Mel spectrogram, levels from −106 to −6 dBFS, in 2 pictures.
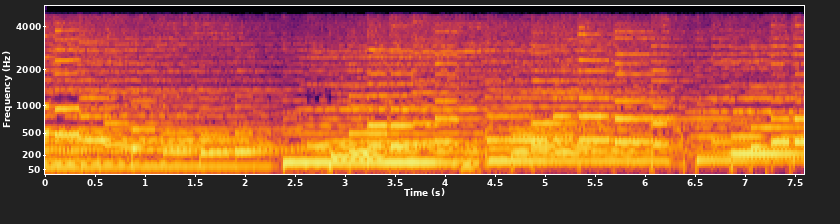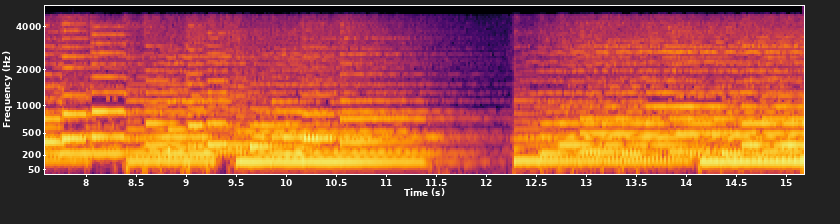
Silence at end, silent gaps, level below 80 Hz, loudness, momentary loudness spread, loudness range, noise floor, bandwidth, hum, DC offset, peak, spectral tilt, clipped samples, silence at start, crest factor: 0 s; none; -38 dBFS; -18 LUFS; 6 LU; 3 LU; -46 dBFS; 4.9 kHz; none; under 0.1%; -4 dBFS; -11.5 dB/octave; under 0.1%; 0 s; 14 dB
